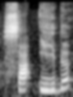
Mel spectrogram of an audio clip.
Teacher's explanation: aqui eu tenho três sílabas a segunda é a tônica saída eu não pronuncio saída nem sai da eu pronuncio saída · aqui eu tenho 3 sílabas, a segunda é a tônica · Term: hiato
